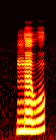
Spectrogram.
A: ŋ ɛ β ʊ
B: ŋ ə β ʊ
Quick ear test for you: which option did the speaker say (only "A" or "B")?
A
